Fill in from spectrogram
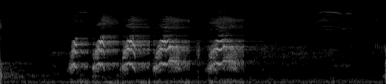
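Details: An owl calling from hidden in tree leaves on 3 June 2025, first unrecognised as an owl, gives a quick run of five hoarse, nasal squealing notes over about two seconds, with a low background rumble.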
